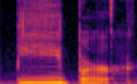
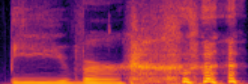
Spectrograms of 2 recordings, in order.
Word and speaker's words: Bieber: Bieber, not Bieber.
